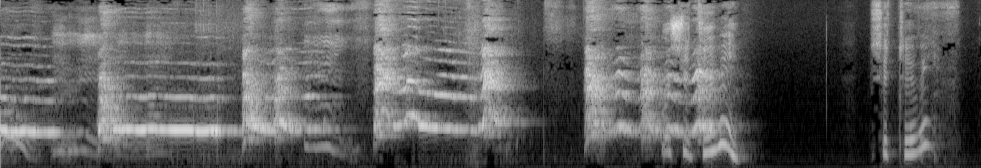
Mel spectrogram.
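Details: A male French Bulldog, trying to howl in imitation of another dog, gives a series of wavering, high-pitched howls broken by short pauses.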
